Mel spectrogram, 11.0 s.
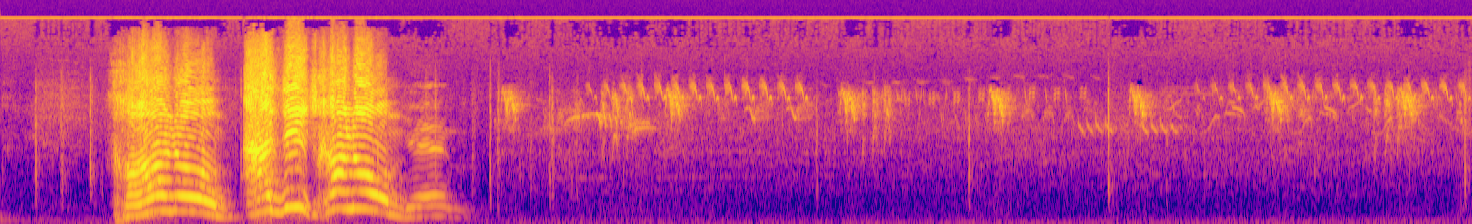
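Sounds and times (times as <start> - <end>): faint birdsong chirps and trills: 3.3 - 11.0.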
